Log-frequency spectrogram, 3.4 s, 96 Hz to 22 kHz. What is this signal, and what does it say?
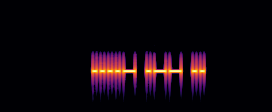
Morse code, heard as a keyed tone, about 25 wpm, 700 Hz. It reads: 4WI
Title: Three Challenging Letter-Number Combinations 25wpm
